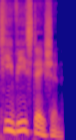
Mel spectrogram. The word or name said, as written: TV station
